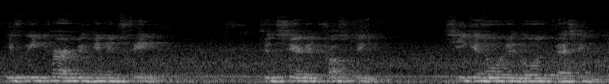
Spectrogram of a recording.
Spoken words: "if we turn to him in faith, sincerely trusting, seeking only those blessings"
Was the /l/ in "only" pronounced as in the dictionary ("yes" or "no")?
no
